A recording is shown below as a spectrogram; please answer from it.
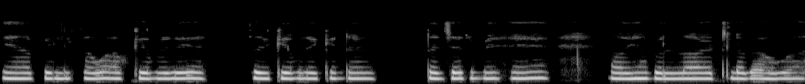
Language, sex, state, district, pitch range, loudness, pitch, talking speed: Hindi, female, Bihar, Jamui, 270-275 Hz, -17 LUFS, 270 Hz, 155 wpm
